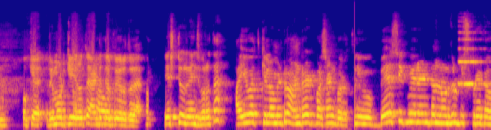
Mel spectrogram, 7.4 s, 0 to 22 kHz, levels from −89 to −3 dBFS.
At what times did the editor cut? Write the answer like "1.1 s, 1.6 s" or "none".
2.2 s, 5.3 s

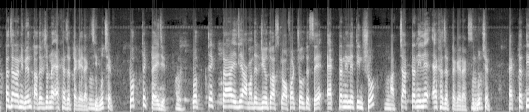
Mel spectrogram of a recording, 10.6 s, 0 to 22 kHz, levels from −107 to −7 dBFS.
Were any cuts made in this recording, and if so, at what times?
none

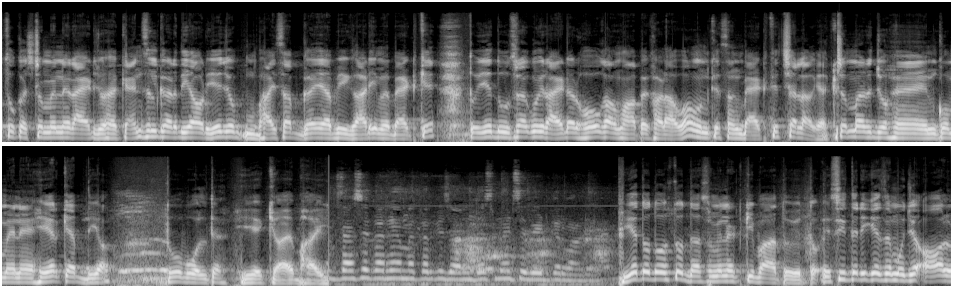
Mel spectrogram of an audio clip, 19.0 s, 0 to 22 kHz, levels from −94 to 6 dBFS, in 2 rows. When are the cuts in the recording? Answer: 8.3 s, 12.8 s

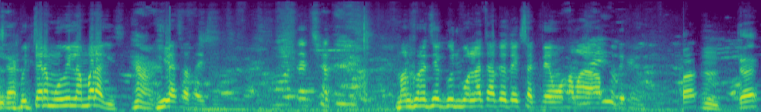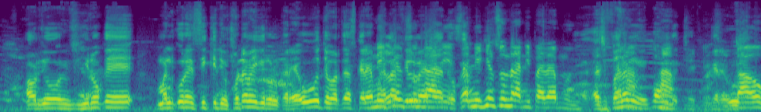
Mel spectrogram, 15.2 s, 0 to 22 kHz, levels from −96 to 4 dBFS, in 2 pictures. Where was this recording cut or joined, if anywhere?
1.7 s, 6.8 s

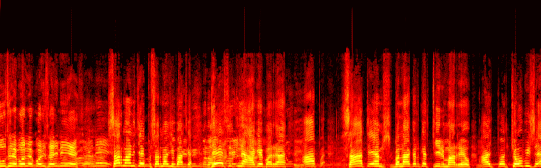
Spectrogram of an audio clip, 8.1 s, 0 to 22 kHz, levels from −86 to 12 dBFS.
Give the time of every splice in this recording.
1.6 s, 4.4 s

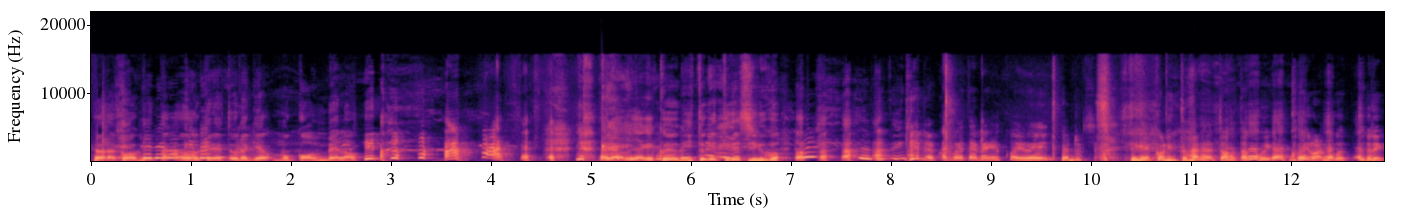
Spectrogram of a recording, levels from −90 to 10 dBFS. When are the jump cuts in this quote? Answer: 4.9 s

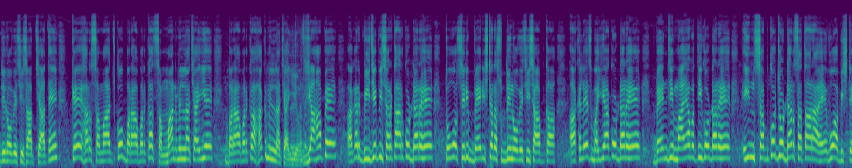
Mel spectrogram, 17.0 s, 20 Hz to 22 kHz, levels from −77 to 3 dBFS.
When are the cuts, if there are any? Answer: 6.0 s

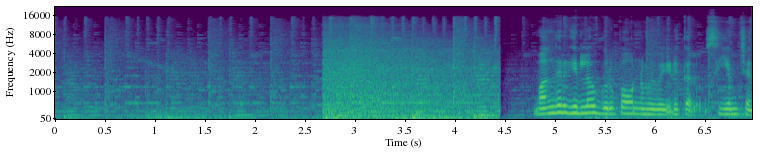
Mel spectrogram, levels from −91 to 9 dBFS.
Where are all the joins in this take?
2.6 s, 4.6 s

